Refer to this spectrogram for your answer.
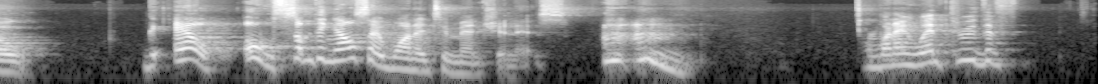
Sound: clears throat

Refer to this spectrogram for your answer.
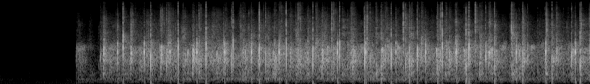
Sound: everyone applauding

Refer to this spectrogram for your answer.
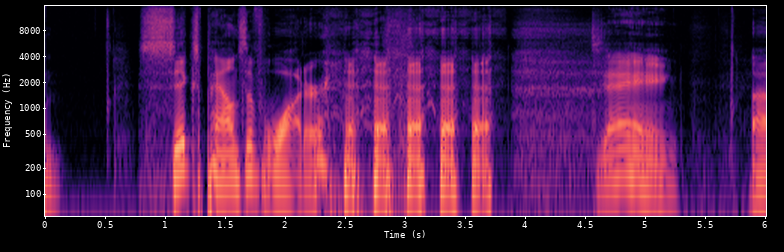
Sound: chuckles

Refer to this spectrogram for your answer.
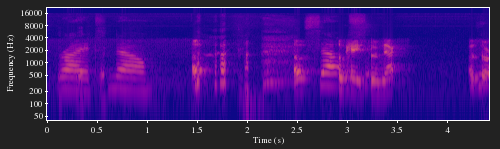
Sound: laughter

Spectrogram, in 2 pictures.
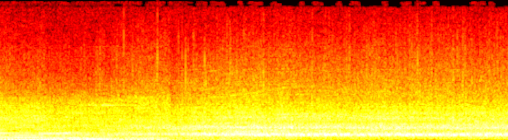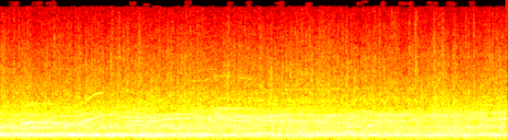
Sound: audience cheering

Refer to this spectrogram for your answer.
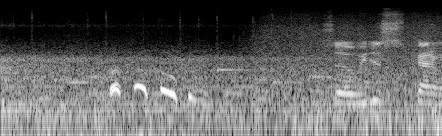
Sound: laughing

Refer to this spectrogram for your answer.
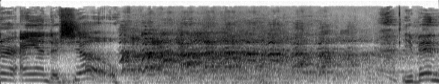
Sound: audience laughing

